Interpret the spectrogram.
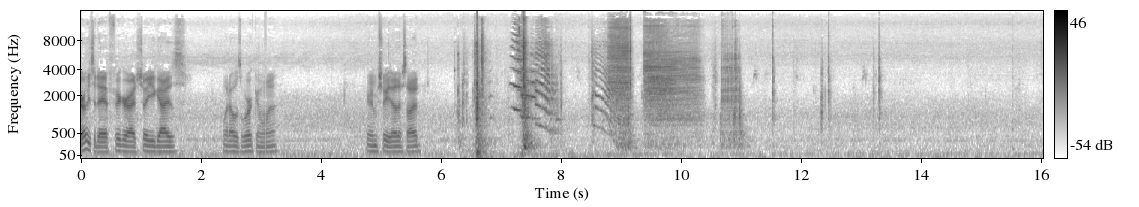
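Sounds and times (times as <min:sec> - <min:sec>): metal door creaking: 0:06.2 - 0:11.6.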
